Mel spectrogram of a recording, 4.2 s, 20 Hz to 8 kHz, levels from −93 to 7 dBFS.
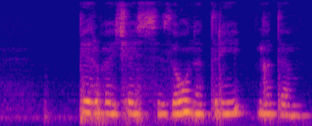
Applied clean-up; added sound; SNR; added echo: none; none; none; reverberation time 0.3 s.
